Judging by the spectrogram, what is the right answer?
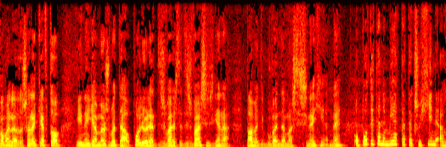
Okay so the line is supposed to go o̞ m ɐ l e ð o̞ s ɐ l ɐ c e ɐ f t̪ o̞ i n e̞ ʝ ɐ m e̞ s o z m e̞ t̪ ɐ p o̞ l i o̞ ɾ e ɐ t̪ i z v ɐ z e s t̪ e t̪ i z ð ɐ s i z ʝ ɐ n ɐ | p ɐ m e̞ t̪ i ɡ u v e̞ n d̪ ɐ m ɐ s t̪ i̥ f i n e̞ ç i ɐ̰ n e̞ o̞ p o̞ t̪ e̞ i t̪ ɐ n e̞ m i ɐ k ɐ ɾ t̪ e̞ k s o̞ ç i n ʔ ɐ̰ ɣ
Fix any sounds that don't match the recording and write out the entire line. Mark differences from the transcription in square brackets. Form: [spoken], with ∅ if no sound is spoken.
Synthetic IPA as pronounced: o̞ m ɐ l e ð o̞ s ɐ l ɐ c e ɐ f t̪ o̞ i n e̞ ʝ ɐ m e̞ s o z m e̞ t̪ ɐ p o̞ l i o̞ ɾ e ɐ t̪ i z v ɐ z e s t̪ e t̪ i z [v] ɐ s i z ʝ ɐ n ɐ | p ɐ m e̞ t̪ i ɡ u v e̞ n d̪ ɐ m ɐ s t̪ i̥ [s] i n e̞ ç i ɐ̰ n e̞ o̞ p o̞ t̪ e̞ i t̪ ɐ n e̞ m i ɐ k ɐ [∅] t̪ e̞ k s o̞ ç i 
